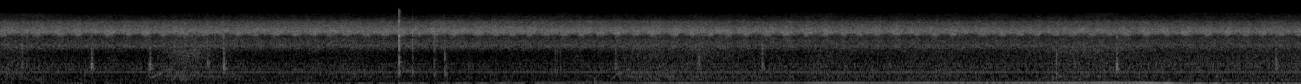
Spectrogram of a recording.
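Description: A steady, shrill chorus of cicadas. A single sharp click about four seconds in, and a low rumble in the second half.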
